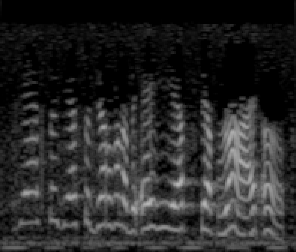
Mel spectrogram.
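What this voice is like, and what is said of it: Brooklyn talk with Texas accent. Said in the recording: “This girl talks Brooklyn with a Texas accent.”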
